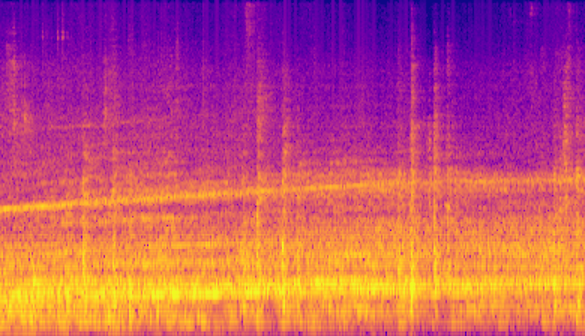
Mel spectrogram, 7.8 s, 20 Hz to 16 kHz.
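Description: Seibu 2000-series electric train running and gathering speed, a whine from its traction drive rising slowly in pitch, over steady running noise and scattered clacks of the wheels over rail joints.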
